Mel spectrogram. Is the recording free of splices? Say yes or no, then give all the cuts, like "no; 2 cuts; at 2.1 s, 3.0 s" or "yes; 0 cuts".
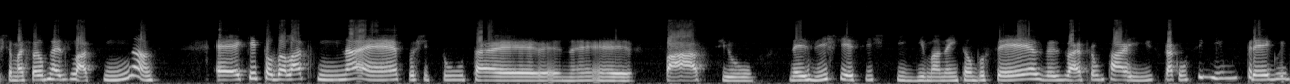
yes; 0 cuts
